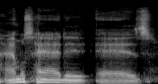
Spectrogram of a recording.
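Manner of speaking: ordinary delivery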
